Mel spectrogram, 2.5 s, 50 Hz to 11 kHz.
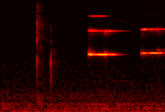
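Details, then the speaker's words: Visico VC-600 600 W studio strobes, second unit set to optical/infrared slave with the audio beep on: two flash clicks, then two high steady beeps a moment apart; both fired and recycled, so slave triggering works. "So you hear both of them beeping. So that means when I triggered this unit, the flash uh triggered that unit."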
